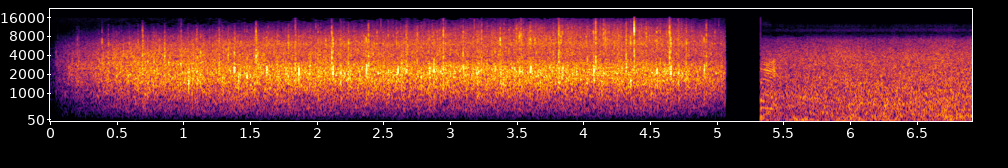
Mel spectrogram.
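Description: Rushing whitewater: a dense, steady hiss of churning river water that fades in and cuts off abruptly about five seconds in. After a brief silence it returns as a deeper rumbling rush.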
